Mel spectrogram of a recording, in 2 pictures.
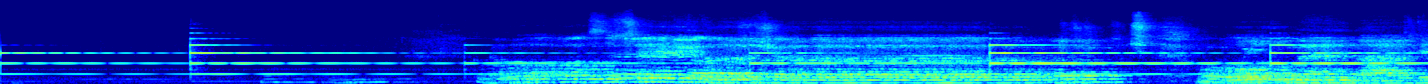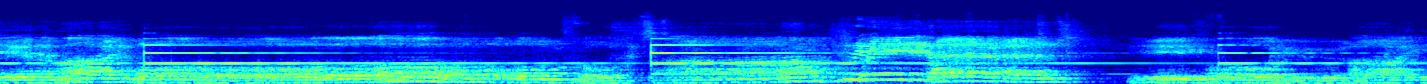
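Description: A bell struck twice near the start and left ringing, then a small choir of men chanting a slow plainchant-style melody in unison, with the bell's ringing tones sounding again now and then under the singing.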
